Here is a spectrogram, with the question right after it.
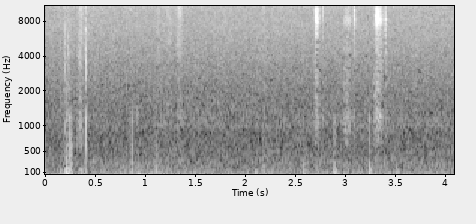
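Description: A fine-tip pen makes short, scratching hatch strokes on a small white paper or card pad held steady close by. Quick, bright scratches come in brief clusters over a soft, steady low rumble, each stroke stopping dry with no ring.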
